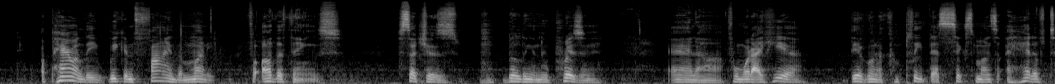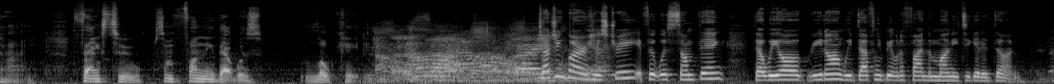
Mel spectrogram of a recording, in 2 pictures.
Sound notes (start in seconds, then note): 14.2 crowd rumbling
